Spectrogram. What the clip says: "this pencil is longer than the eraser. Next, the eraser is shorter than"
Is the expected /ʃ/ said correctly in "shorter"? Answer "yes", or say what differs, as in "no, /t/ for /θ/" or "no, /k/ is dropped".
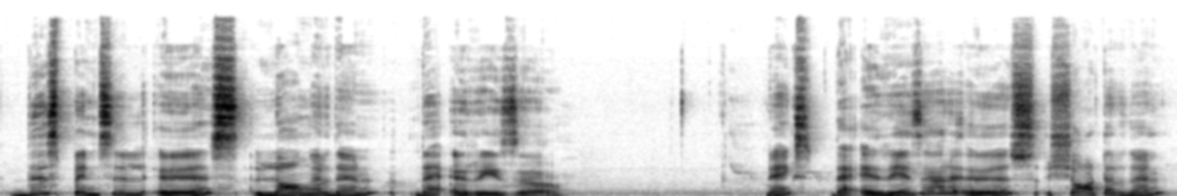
yes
